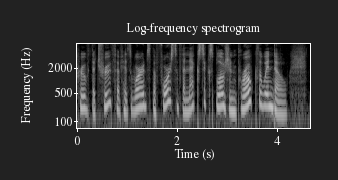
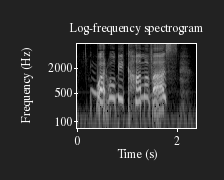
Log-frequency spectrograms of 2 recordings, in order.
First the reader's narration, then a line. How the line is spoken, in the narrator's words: Mama moaned again and again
